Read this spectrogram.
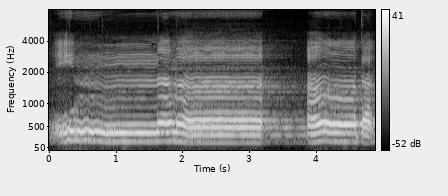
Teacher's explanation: نون مشدد غنہ ہوگا، میم میں مد کھینچیں گے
